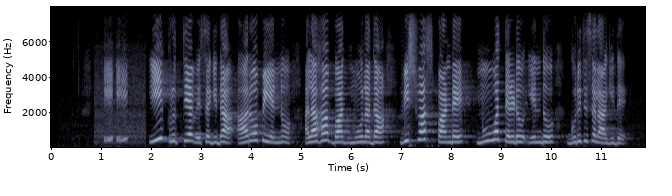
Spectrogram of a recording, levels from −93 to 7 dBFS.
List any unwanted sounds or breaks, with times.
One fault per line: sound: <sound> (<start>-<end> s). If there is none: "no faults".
sound: laugh (1.1-1.5 s)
